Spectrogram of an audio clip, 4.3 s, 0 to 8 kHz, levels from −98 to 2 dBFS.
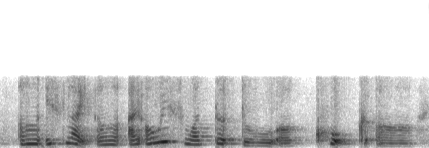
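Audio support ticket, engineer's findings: VoIP packet loss concealed by the speech codec, 0.41–0.46 s and 2.53–2.60 s: each gap fits one lost 20 ms frame. The Speex decoder extrapolates the last pitch and filter, giving a brief buzzy or noisy, fading smear that lingers for tens of milliseconds after packets resume.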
